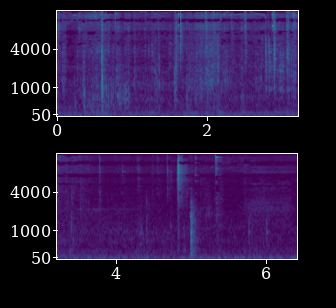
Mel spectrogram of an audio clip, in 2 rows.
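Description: Handling noise from fitting a Cardo Freecom 2+ intercom mount onto a helmet shell and working the helmet's padding: plastic clicks and rustling. Two sharp clicks stand out, one about half a second in and a louder one about five seconds in.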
